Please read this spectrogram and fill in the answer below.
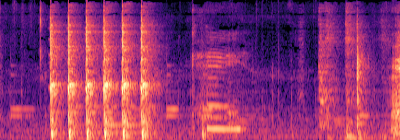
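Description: A spoon knocking rapidly against the stoneware crock of a slow cooker, about eight quick ringing clinks in a second, followed by a few softer knocks and scrapes near the end.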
